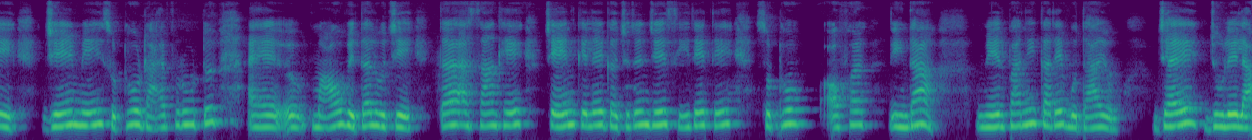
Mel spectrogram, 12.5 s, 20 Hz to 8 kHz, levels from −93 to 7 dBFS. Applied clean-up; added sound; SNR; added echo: neural mask model Resemble Enhance denoiser.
